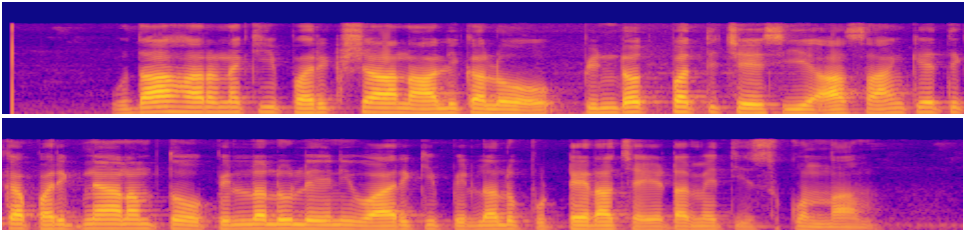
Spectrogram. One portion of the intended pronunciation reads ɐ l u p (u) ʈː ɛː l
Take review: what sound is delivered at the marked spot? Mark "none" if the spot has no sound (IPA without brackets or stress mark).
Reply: u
